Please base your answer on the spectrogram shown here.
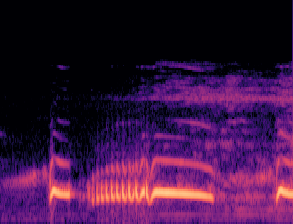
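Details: A Barbary dove coos without pause: a clipped rising note, a fast pulsing roll, and a long, steady, slowly sinking coo, then another clipped note begins.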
